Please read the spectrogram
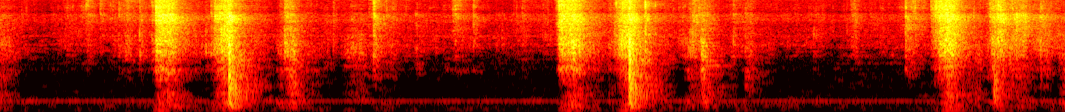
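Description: Kitchen knife chopping cabbage into squares on a cutting board: six sharp chops in three quick pairs, about two seconds apart.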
